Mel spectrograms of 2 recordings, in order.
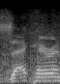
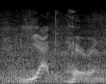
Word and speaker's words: Zach Herron: That's Zach Herron, or as Wes Kane would pronounce it, Yak Herron, down by the river. Yeah. Ack Herron. Not a fan of Z's.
